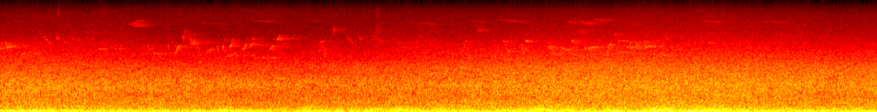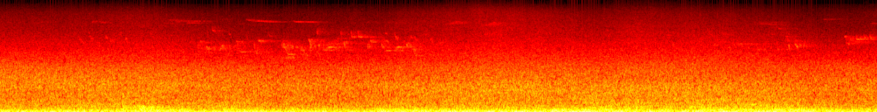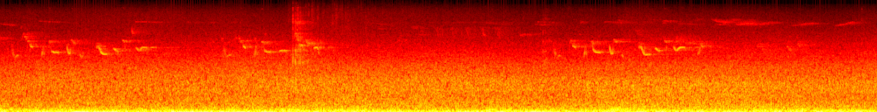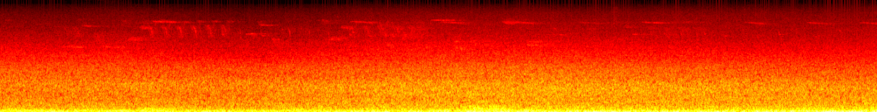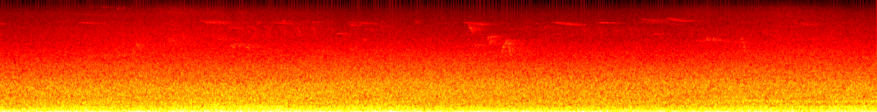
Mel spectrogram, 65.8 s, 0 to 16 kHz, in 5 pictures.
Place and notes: Norwich Southern Bypass, Norwich, UK - Underneath A47 Roadbridge (nearer centre)
Recorded with a Zoom H1n with 2 Clippy EM272 mics arranged in spaced AB.
4 June 2021, 12:11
